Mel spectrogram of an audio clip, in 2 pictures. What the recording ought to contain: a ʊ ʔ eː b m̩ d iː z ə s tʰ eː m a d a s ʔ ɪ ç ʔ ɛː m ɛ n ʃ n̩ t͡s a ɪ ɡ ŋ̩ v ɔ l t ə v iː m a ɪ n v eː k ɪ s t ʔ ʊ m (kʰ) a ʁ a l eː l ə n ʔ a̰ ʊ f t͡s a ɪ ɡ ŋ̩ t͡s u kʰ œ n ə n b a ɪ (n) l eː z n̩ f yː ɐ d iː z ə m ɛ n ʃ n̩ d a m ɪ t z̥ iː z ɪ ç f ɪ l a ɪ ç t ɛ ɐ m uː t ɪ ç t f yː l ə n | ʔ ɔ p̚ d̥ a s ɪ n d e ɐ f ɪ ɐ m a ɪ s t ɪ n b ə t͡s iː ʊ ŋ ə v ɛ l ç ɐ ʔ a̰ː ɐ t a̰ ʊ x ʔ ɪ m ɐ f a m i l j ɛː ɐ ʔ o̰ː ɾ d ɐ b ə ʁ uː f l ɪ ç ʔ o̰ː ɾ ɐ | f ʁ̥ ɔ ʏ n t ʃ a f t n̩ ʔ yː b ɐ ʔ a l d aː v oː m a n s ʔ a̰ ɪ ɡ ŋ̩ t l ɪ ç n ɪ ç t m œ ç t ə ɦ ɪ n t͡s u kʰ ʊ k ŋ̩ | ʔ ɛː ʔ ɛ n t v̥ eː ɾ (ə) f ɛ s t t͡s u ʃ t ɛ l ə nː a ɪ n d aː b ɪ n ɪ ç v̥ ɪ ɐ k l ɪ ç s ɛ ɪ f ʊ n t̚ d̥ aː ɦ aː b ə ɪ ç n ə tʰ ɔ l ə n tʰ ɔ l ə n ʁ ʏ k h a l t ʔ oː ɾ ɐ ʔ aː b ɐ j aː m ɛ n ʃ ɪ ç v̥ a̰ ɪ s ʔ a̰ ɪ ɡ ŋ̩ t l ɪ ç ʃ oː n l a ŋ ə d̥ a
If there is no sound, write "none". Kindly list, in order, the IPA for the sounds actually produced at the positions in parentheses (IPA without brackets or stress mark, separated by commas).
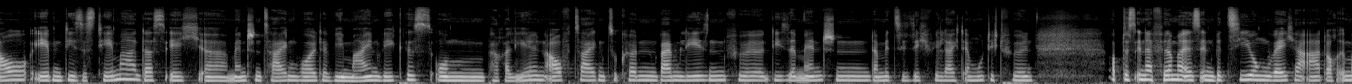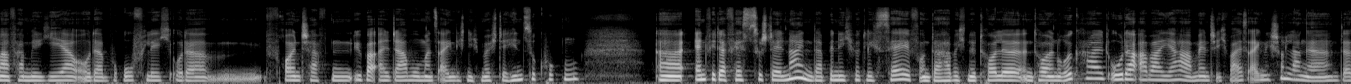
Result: pʰ, m, ɐ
